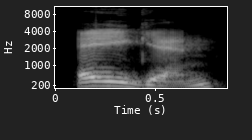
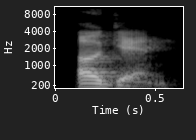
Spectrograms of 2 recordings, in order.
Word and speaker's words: again: tell me again see so it's not again it's again so these are some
